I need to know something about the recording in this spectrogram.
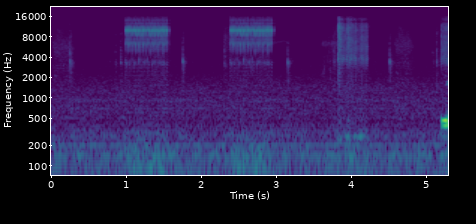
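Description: Wires snap into place with short electronic chimes in a video game.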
